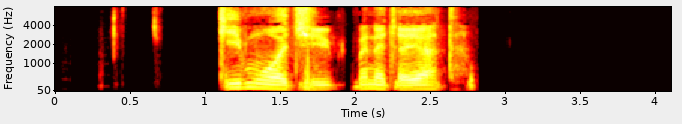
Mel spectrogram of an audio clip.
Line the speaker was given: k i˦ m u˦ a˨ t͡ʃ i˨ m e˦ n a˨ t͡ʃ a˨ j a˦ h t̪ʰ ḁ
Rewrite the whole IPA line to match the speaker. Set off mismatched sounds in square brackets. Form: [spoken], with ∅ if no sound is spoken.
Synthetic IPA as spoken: k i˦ m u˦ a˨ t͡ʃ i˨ m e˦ n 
